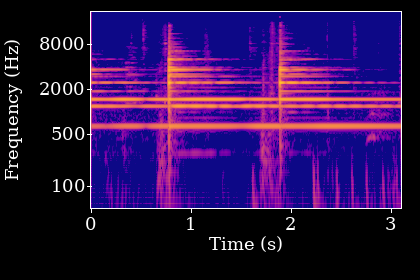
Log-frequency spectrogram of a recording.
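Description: A church bell in the church of Saint-André, checked and found not cracked, is struck twice, each strike followed by a clear, sustained ringing hum that carries on between and after the strokes.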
